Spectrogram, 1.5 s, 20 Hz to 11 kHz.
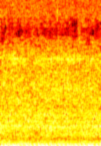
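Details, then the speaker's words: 2013 Honda Civic idling after spark plug replacement for a cylinder 1 misfire (P0301): low, steady engine hum with no stumble or vibration, a normal idle. "All right, let's start the car and see what's going on. There you go, guys. No vibration. Everything is well."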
